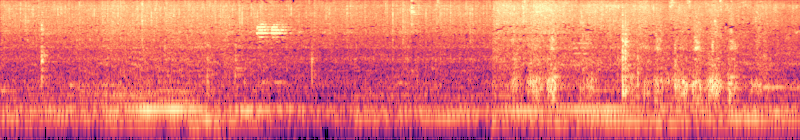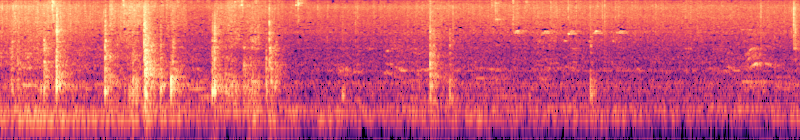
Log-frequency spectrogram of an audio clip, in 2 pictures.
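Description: Drumstick pieces and vegetables sizzling in oil in an aluminium pot while being stirred and scraped with a wooden spatula. A run of sharp knocks of the spatula against the pot comes in the middle, as spice powder is stirred through.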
